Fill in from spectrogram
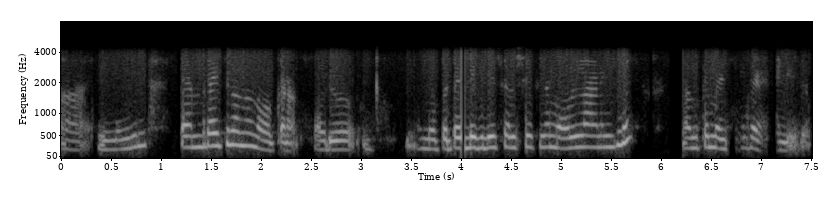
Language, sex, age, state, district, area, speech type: Malayalam, female, 30-45, Kerala, Kozhikode, urban, conversation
